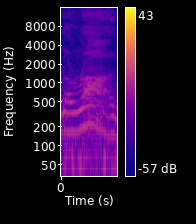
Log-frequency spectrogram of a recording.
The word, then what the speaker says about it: L'Orange: L'Orange.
